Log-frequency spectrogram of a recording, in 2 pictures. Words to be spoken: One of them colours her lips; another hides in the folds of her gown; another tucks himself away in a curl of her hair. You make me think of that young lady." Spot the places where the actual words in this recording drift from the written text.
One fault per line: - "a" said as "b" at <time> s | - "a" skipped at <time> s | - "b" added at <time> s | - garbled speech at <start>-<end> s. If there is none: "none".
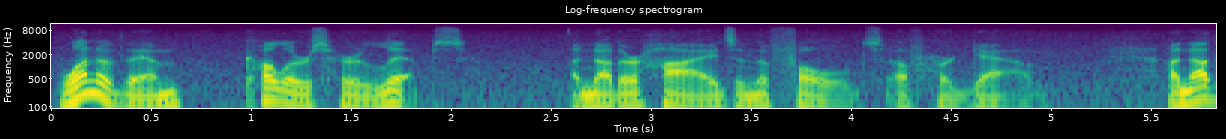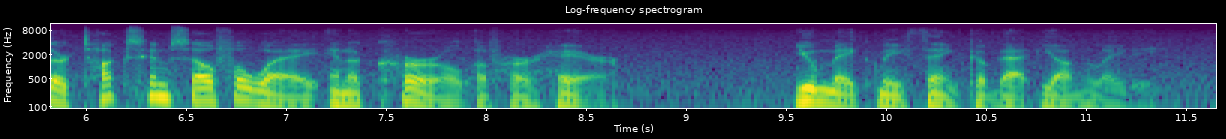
none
